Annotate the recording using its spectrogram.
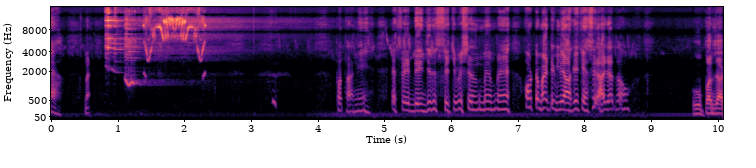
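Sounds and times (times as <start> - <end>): high-pitched electronic whistle tone: 0.8 - 2.8.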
